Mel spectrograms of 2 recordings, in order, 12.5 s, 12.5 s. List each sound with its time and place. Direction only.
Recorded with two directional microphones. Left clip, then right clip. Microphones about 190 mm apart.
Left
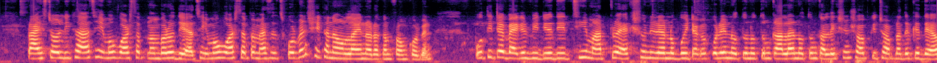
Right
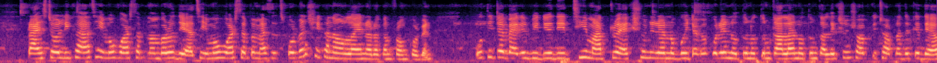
0.3 s a woman's voice: 10° left (ahead or behind)
6.3 s a woman's voice: 25° left (ahead or behind)
7.7 s a woman's voice: centre (ahead or behind)
8.7 s a woman's voice: 20° left (ahead or behind); by 10.8 s 5° left (ahead or behind)
10.9 s a woman's voice: 20° left (ahead or behind)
